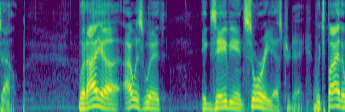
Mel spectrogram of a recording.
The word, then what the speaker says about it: Xavier: When he first got here, I'm just going to tell you, I call him Xavier because I'm the same way you are. You don't actually pronounce the X, but he does.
